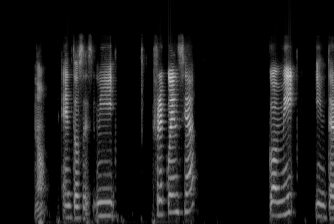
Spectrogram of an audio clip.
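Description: A young woman speaks calmly and clearly through a microphone, as if explaining.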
